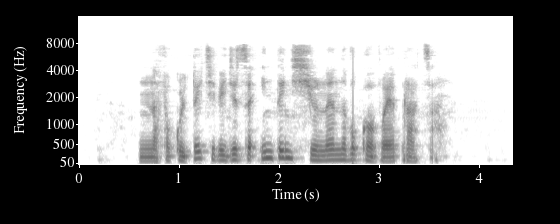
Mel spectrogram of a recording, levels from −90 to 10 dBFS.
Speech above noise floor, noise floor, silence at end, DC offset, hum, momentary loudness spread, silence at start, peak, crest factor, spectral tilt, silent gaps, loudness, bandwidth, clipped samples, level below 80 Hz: 45 dB; -80 dBFS; 0.7 s; under 0.1%; none; 8 LU; 0.6 s; -18 dBFS; 18 dB; -5.5 dB/octave; none; -36 LUFS; 8.2 kHz; under 0.1%; -66 dBFS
